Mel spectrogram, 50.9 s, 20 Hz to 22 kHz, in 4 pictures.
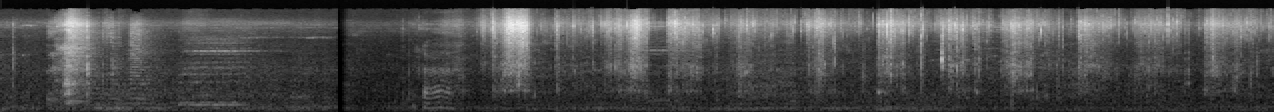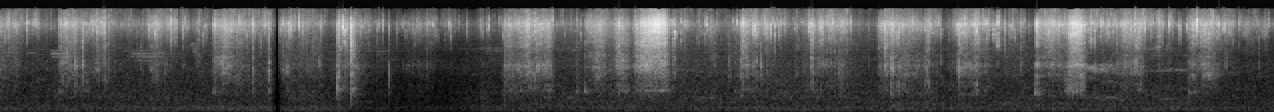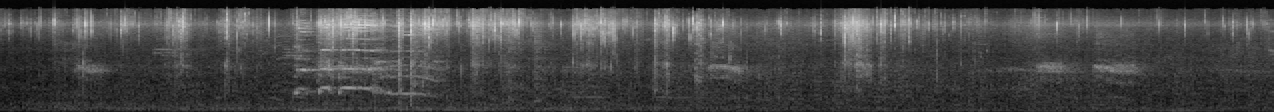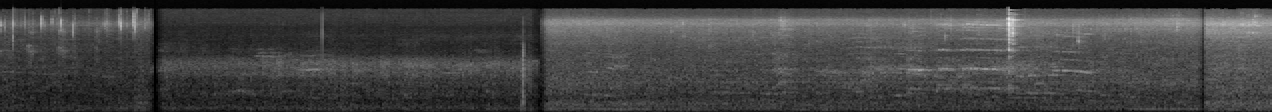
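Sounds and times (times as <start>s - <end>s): hands squelching fish in bowl: 4.7s - 39.8s
rooster crowing: 28.4s - 30.0s, 40.5s - 41.6s, 46.8s - 49.6s.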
